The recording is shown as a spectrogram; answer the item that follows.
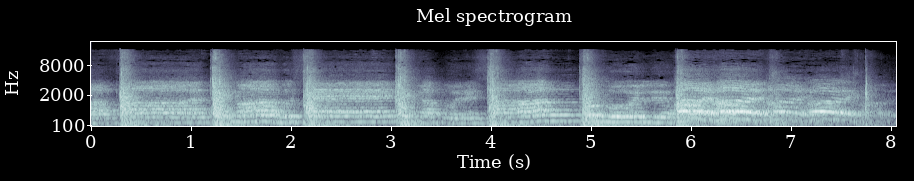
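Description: A group of men chanting a Shia nauha (lament) in unison, kept in time by matam: their open hands slapping their chests together about once a second.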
